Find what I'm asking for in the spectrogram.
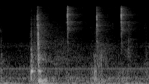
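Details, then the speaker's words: Honda Rancher ATV after brake switch replacement: crisp, consistent clicks about three a second as the lever is worked, showing the new switch is making the connection. The old switch made it sputter when started in gear. "You can hear making the connection. Okay. Okay. You guys hear that?"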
